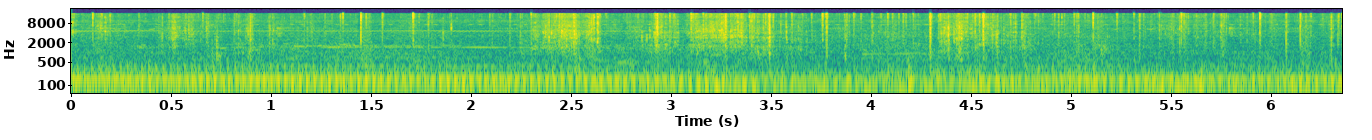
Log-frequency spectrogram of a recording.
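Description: Small wood cooking fire crackling, with irregular sharp snaps and pops over a steady low hum.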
